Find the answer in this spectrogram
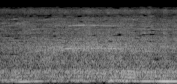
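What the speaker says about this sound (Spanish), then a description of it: "Ahora vamos a licuar esta salsita para esta pasta." A kitchen blender liquefying salsa for a green poblano pasta, a steady loud whirring motor drone running throughout without a break.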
